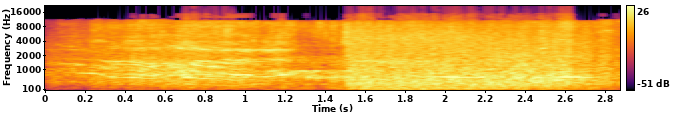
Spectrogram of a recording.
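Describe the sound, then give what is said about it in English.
Uzi submachine gun sprayed into a drug lab, shattering jars: a loud, dense, unbroken roar of automatic fire lasting about three seconds. “Kersey guns him down with his Uzi. Kersey shoves the metal door open and sprays bullets into the drug lab, shattering jars, bursting packets, and killing all the men in there.”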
